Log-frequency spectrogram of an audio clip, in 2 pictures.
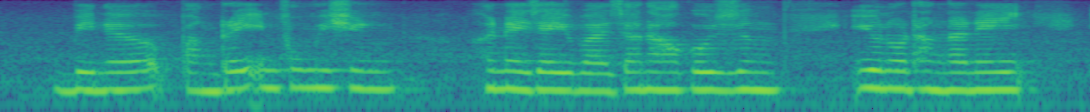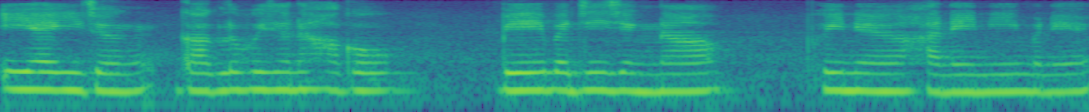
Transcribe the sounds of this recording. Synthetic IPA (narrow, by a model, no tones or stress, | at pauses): benɯpaŋdɾajinpʰɔɾmesɯn | hɯnːajzajbazanaɦaɡɯwzɯŋ | ijonotʰaŋnanɯj | ejajzɯŋɡaɡlɯpʰɯjzanɯɦaɡɯw | bebadizɯŋna | pʰɯjnɯhanajnimane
